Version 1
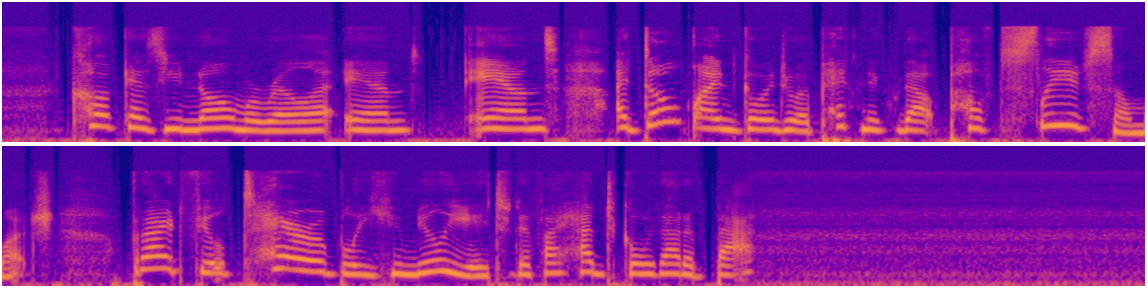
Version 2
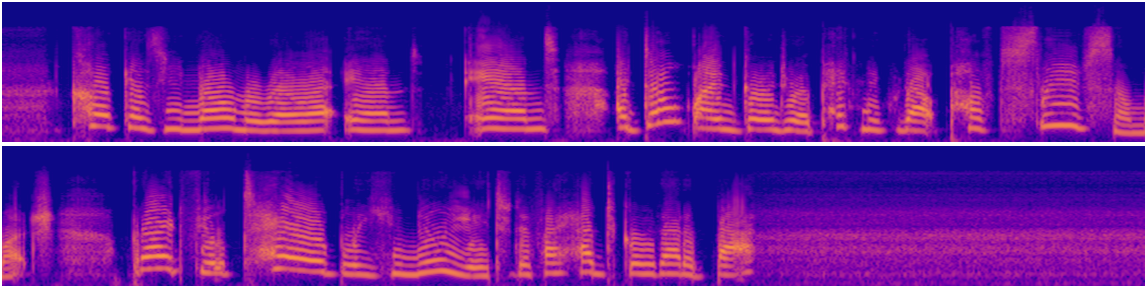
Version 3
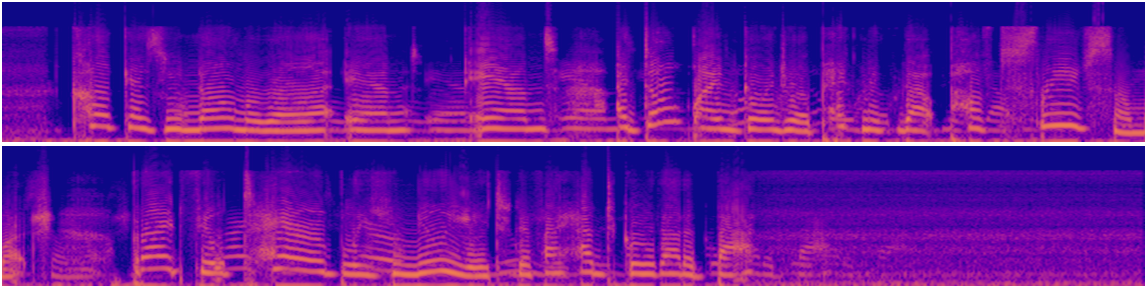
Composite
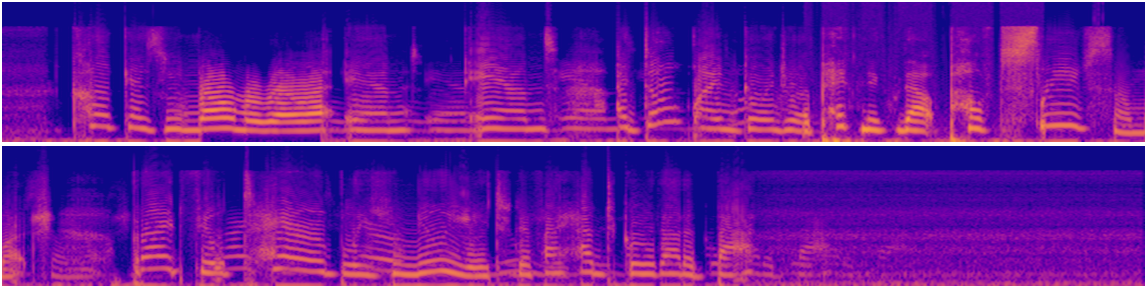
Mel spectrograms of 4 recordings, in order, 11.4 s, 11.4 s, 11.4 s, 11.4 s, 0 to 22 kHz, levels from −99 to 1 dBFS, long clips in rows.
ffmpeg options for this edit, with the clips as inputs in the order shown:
ffmpeg -i take0.wav -i take1.wav -i take2.wav -filter_complex "[2:a]asplit=3[link_01][link_02][link_03];[link_01]atrim=end=0.992[link_04];[1:a]atrim=start=0.988:end=1.602[link_05];[link_02]atrim=start=1.598:end=4.012[link_06];[0:a]atrim=start=4.008:end=5.212[link_07];[link_03]atrim=start=5.208[link_08];[link_04][link_05]acrossfade=duration=0.004:curve1=hsin:curve2=hsin[link_09];[link_09][link_06]acrossfade=duration=0.004:curve1=hsin:curve2=hsin[link_10];[link_10][link_07]acrossfade=duration=0.004:curve1=hsin:curve2=hsin[link_11];[link_11][link_08]acrossfade=duration=0.004:curve1=hsin:curve2=hsin" out.wav

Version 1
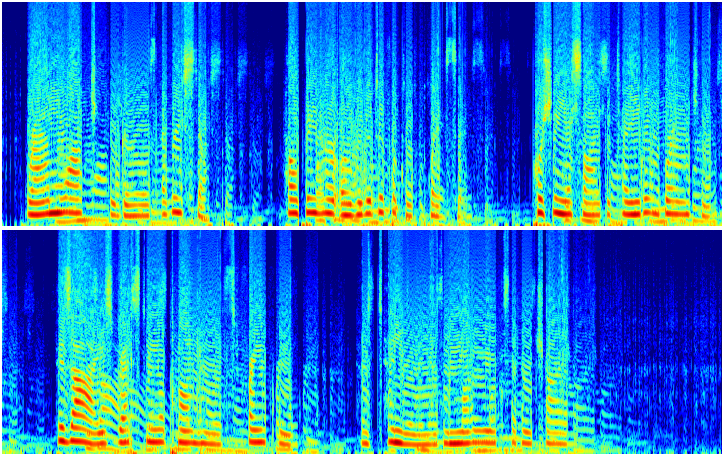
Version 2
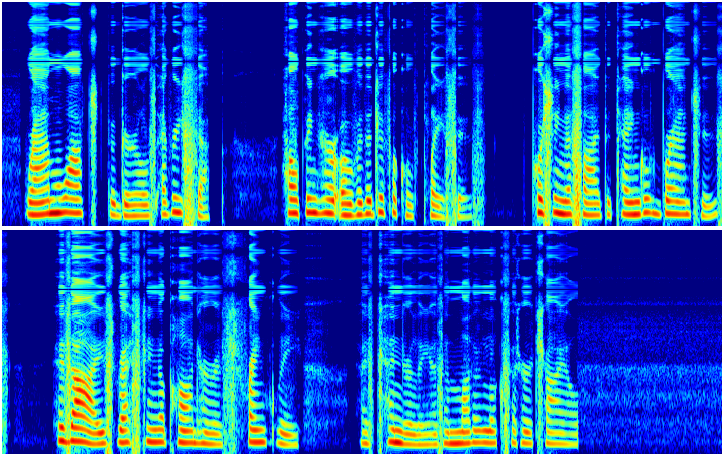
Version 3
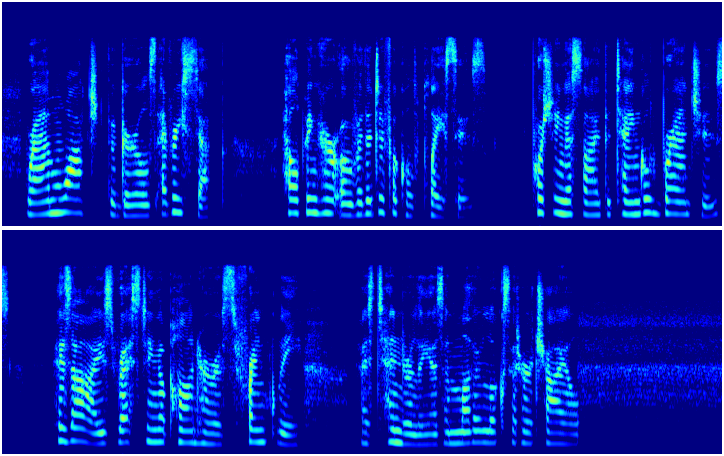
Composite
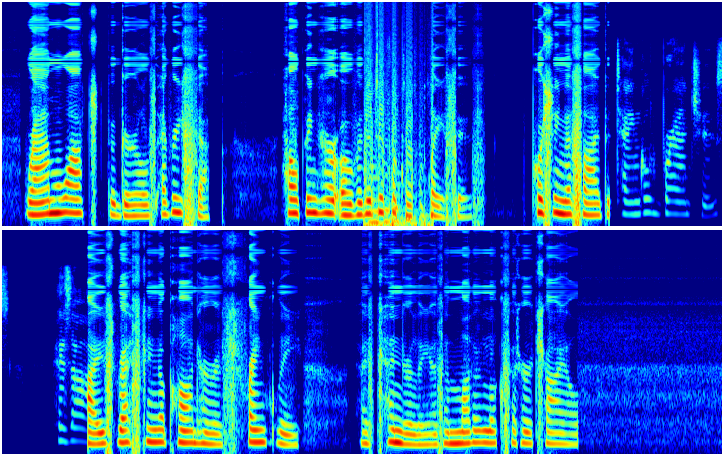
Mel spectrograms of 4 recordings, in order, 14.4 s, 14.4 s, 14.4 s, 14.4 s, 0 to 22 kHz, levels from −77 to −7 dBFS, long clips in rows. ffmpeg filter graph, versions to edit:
ffmpeg -i take0.wav -i take1.wav -i take2.wav -filter_complex "[1:a]asplit=3[link_01][link_02][link_03];[link_01]atrim=end=3.622[link_04];[0:a]atrim=start=3.618:end=4.312[link_05];[link_02]atrim=start=4.308:end=6.072[link_06];[2:a]atrim=start=6.068:end=8.062[link_07];[link_03]atrim=start=8.058[link_08];[link_04][link_05]acrossfade=duration=0.004:curve1=hsin:curve2=hsin[link_09];[link_09][link_06]acrossfade=duration=0.004:curve1=hsin:curve2=hsin[link_10];[link_10][link_07]acrossfade=duration=0.004:curve1=hsin:curve2=hsin[link_11];[link_11][link_08]acrossfade=duration=0.004:curve1=hsin:curve2=hsin" out.wav

